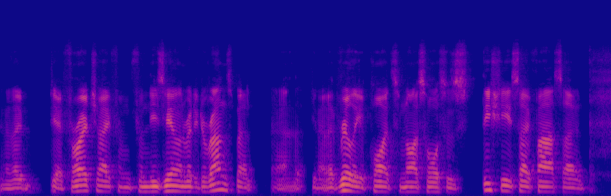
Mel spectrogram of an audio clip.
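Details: Adult male speaker; Normal speech.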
